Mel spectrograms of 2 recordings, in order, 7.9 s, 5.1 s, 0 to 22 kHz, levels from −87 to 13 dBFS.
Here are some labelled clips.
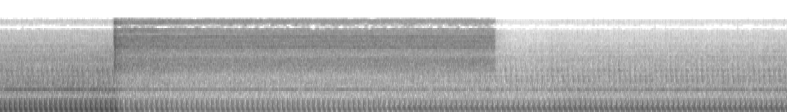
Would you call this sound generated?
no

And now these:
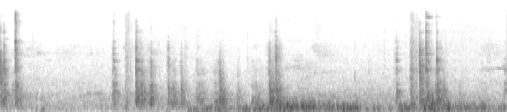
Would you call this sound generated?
no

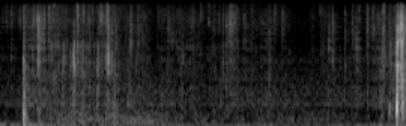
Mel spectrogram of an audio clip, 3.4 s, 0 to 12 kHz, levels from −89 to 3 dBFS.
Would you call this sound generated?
no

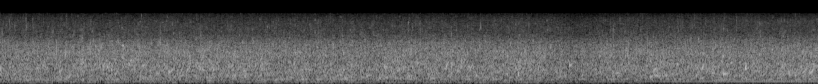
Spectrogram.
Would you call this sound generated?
no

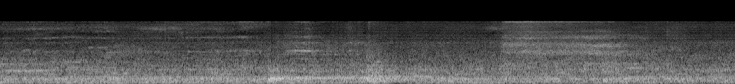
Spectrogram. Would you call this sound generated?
yes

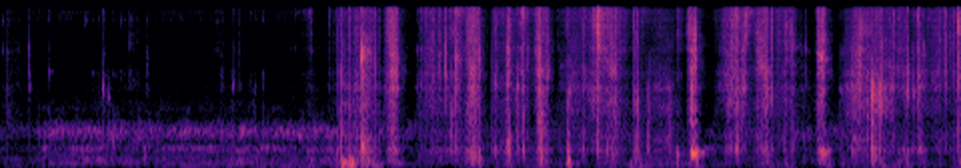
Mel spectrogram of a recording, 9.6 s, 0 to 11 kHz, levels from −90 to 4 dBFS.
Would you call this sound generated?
yes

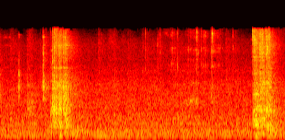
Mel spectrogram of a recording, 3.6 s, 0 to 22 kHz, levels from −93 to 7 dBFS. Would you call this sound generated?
no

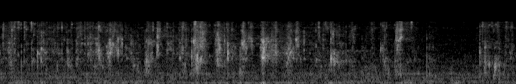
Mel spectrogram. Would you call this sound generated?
yes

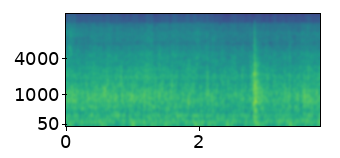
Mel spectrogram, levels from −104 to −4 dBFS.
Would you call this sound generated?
no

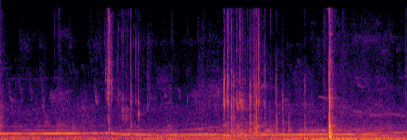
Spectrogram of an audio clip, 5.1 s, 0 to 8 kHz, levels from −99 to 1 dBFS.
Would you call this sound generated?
no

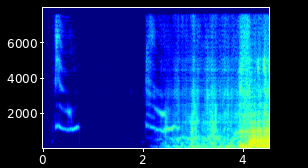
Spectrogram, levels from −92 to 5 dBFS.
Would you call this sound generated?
yes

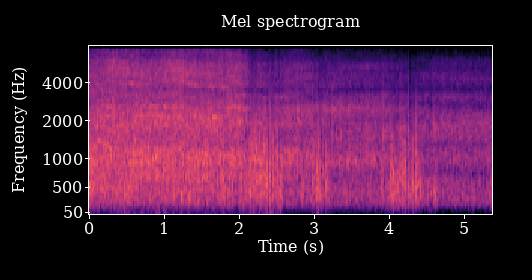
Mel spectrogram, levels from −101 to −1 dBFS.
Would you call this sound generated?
yes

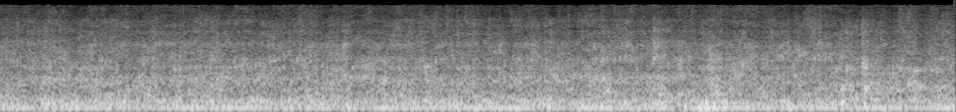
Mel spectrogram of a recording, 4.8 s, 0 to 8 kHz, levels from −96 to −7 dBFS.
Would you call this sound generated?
yes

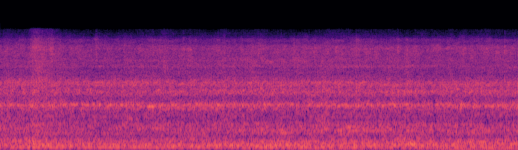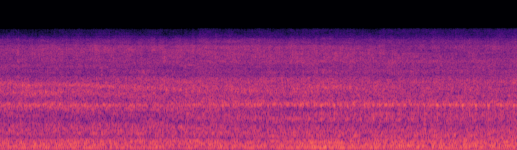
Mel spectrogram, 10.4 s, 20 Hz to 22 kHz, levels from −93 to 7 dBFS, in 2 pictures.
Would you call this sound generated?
yes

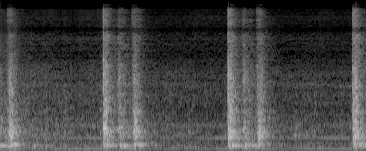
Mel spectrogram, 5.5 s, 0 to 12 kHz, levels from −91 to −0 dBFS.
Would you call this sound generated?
yes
